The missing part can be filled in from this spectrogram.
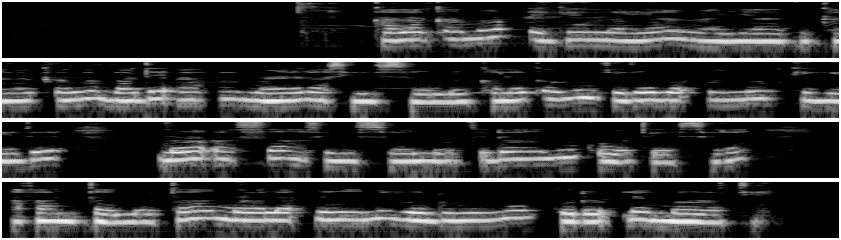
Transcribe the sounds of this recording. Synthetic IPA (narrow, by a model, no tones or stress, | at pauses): kɐlɐkʼɐmɐɛɡɛnːɐjaːmɐjaːt̪ɛkɐlɐkʼɐmɐbɐd̪ɛʔɐfɐmɐjɛɾɐsiːsːɐnːɔkɐlɐkʼɐmʊd͡ʒɪɾobɐʔɐnːɔt̪kɪɡɛd̪e | maːʔɐsːɐːsiːsːɐnːɔsʼɪd̪aːnʊkʼoːt̪ʼe̞ːsːɪɾɐ | ɐfɐnt̪ɐnːɔt̪amaːlɐʔɪnɐnɪɾɔd̪uːmːʊɡ̥ɔd̪ɔʔːɛmaːt̪ɪ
